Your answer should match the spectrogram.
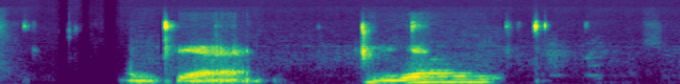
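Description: Mostly a man's voice, two short mumbled phrases, with a few faint computer-keyboard key clicks between them as code is typed.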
